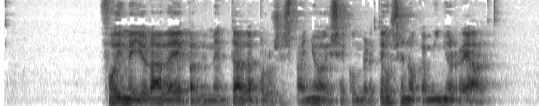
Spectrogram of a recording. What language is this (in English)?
Galician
